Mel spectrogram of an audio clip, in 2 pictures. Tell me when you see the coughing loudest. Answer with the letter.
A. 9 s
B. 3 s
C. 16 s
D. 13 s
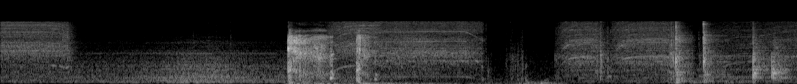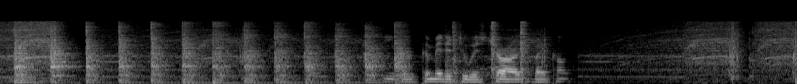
B.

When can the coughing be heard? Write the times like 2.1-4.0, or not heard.
2.9-4.3.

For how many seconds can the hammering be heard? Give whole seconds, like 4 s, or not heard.
7 s.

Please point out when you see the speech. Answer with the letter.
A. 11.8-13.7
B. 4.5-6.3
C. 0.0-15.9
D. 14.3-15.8
A.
